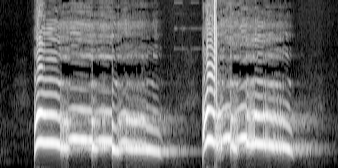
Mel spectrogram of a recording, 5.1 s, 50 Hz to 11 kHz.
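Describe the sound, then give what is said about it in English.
A coyote howls close by at night, heard from inside a tent: two long, loud, wavering howls, each holding a high tone before sliding down and fading, with a short silence between them. “We're hearing this coyote howl, and it's not very far away from us. It's really close, like maybe 20 feet away.”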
